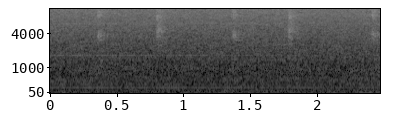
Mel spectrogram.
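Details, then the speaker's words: 1993 Yamaha Riva 125 (Beluga) scooter, key on, start pressed: faint light clicks about twice a second, headlight dims, starter doesn't turn; sporadic no-start problem that worsened, starter area to be inspected. "but I'm not getting any any go go out of a starter and this has been happening sporadically um for a while now and it's always started but this time it hasn't"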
